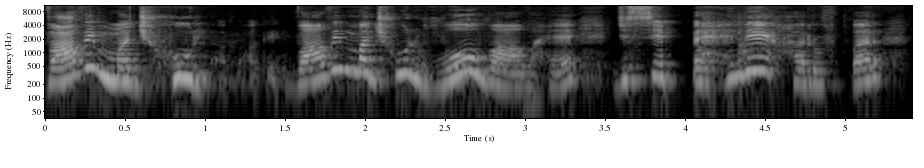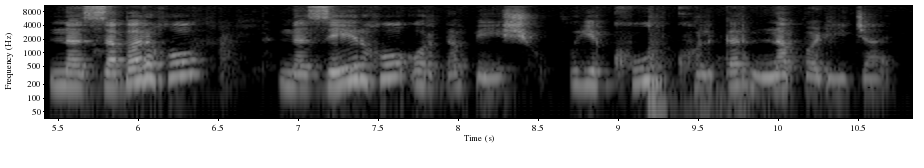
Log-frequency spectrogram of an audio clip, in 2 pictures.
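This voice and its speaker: Woman, grammar teacher, patient explanations, repeats example words, soft warm tone. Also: medium pitch, very animated, takes it slowly. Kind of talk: online grammar lesson.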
